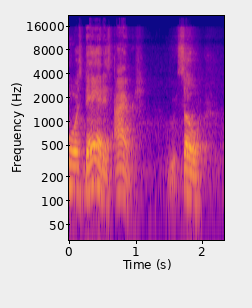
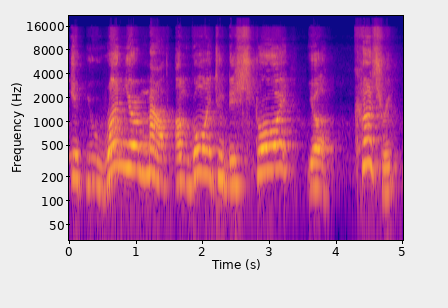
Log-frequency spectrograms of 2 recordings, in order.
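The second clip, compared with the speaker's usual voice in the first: threatening quote; 7 semitones higher, slower than usual. Retold or imitated. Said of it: "told Ramunda".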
